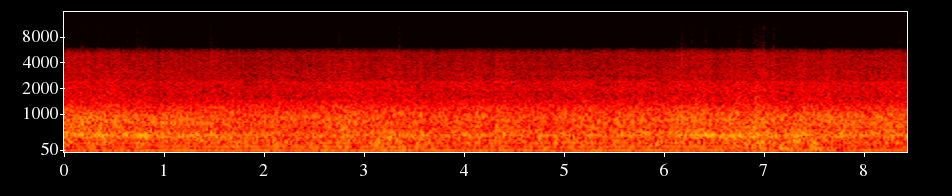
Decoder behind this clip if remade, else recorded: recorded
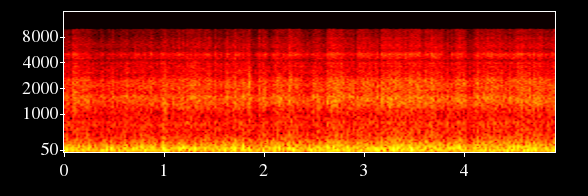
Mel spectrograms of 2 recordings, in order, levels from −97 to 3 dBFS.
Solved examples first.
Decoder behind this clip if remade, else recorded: recorded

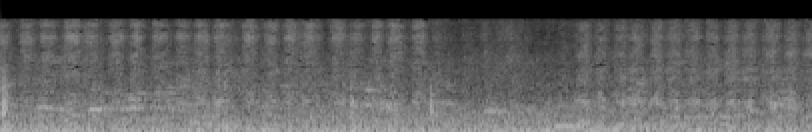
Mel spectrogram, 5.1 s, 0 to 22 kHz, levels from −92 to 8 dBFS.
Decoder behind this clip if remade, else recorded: recorded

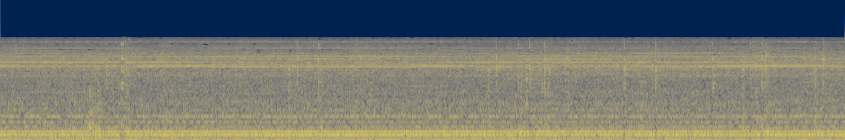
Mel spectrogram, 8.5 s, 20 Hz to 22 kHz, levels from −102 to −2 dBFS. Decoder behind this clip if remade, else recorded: recorded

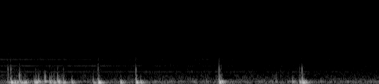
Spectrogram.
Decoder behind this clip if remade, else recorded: remade, codec, DAC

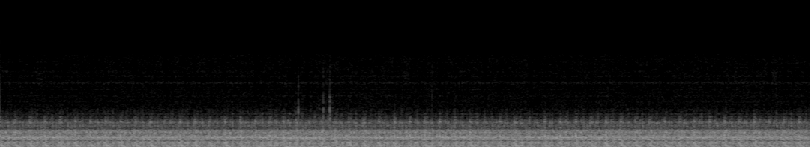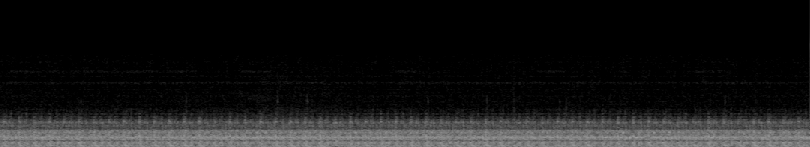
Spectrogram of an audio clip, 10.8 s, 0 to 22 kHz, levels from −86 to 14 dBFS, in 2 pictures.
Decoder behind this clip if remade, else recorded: remade, vocoder, BigVGAN v2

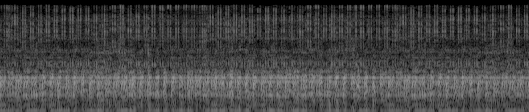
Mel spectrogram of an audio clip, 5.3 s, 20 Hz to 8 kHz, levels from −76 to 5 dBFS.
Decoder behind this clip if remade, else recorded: recorded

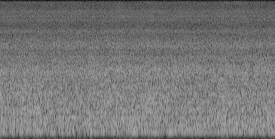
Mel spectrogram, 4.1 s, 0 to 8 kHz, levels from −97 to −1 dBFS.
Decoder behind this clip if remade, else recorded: remade, codec, DAC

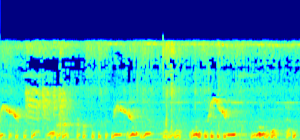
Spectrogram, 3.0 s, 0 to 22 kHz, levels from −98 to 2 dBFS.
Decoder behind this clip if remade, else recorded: recorded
